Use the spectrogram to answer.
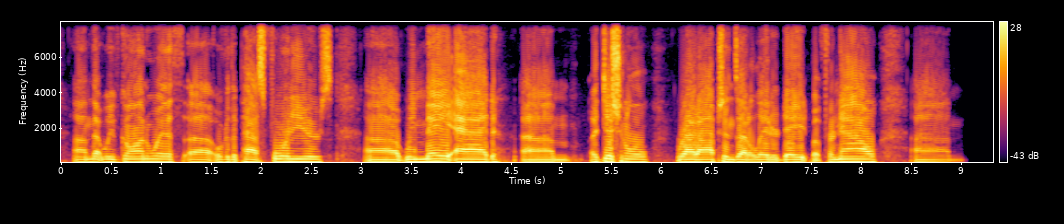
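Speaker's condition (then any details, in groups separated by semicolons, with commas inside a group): No condition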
